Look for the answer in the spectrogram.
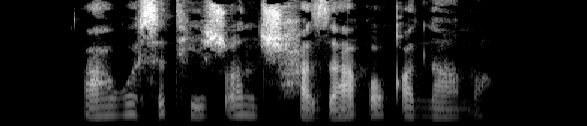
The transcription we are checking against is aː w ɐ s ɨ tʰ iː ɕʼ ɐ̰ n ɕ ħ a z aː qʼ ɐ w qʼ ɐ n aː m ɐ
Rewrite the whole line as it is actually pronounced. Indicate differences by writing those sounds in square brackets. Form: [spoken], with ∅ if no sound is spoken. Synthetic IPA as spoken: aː w ɐ s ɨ tʰ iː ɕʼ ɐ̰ n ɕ ħ a z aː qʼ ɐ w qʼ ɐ n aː m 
